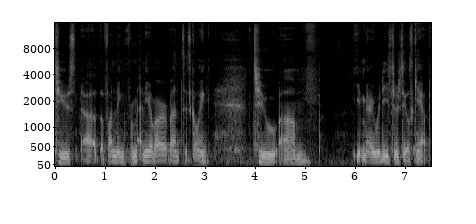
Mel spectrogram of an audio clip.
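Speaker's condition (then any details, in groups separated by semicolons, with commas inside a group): Cerebral palsy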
